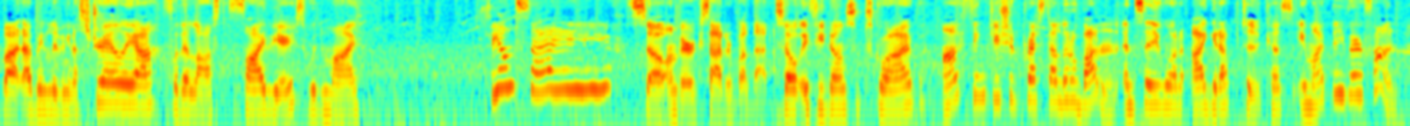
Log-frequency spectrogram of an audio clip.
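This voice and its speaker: A young woman from Sweden with a Swedish accent, chatting excitedly in a casual travel vlog and laughing often. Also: a little high, normal speed, faint music behind. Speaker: vlogger.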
